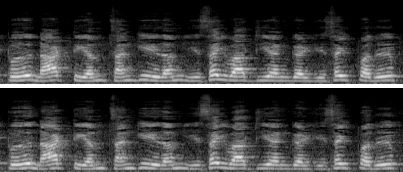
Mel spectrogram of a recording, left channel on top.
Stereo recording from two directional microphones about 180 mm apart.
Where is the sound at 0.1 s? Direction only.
25° left (ahead or behind).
